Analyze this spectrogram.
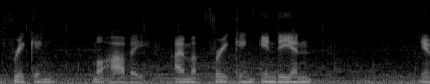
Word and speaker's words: Mojave: who actually thought I didn't know how to pronounce mojive it is mojive right I'm just kidding it's freaking Mojave I'm a freaking Indian you know kind of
